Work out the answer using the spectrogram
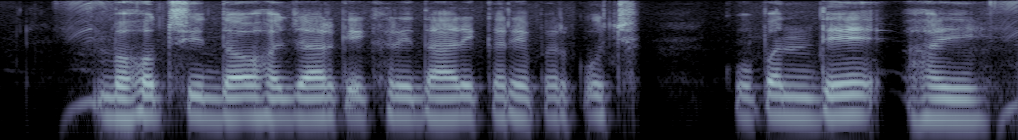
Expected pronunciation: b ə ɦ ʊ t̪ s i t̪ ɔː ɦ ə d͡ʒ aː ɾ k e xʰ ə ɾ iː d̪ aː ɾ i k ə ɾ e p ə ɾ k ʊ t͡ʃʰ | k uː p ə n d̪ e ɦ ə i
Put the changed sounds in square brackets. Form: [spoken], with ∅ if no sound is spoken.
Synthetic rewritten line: b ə ɦ ʊ t̪ s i [d̪] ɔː ɦ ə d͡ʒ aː ɾ k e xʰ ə ɾ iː d̪ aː ɾ i k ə ɾ e p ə ɾ k ʊ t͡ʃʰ | k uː p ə n d̪ e ɦ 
